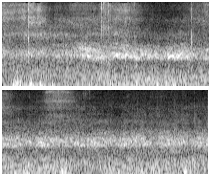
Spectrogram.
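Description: Faint bird calls over a low, steady rumble.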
